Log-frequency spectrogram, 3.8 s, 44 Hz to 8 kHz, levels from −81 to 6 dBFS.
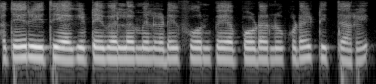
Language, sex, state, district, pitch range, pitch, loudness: Kannada, female, Karnataka, Bidar, 205-215 Hz, 210 Hz, -14 LUFS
